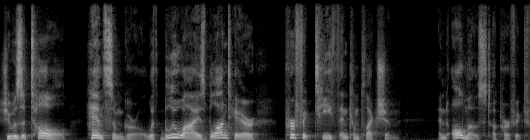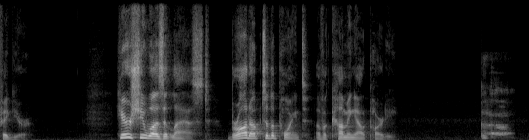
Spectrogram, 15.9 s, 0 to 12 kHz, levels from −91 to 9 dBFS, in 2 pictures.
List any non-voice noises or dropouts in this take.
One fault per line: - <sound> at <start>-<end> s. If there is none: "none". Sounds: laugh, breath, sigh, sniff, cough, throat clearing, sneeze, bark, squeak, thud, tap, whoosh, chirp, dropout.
- throat clearing at 15.2-15.7 s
